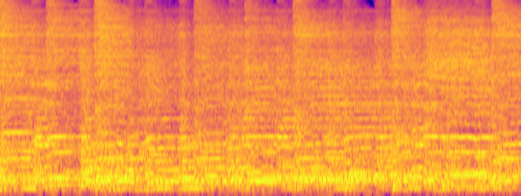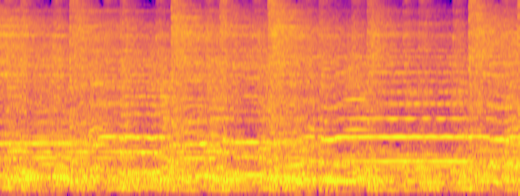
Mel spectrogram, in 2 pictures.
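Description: Live blues band playing: amplified harmonica cupped to a microphone, with electric guitars, bass guitar and a drum kit keeping a steady beat.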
